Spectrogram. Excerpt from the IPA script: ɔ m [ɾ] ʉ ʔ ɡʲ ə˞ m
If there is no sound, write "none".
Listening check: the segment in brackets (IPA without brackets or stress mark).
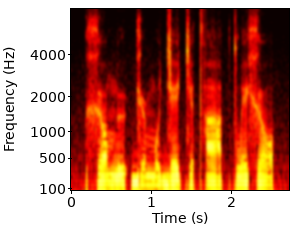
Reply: ɾ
